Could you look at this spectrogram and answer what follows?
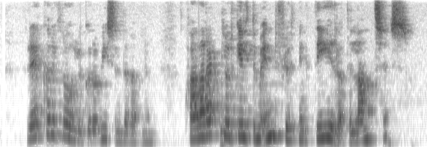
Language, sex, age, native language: Icelandic, female, 40-49, Icelandic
